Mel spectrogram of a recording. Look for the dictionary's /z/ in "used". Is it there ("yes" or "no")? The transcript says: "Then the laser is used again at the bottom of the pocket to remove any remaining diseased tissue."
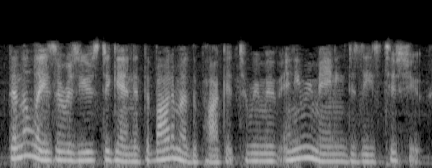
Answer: yes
